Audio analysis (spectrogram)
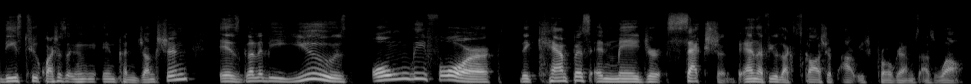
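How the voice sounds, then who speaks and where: A man's voice: mid-range voice, no room sound, clean studio sound. A young man, a college admissions coach whose first language is Vietnamese, talks viewers casually through an online application step by step. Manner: casual, conversational, addresses viewers as "you guys". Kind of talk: screen-share walkthrough tutorial.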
